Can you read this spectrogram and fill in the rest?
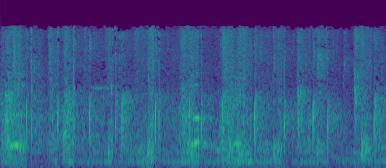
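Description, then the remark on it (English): A room full of people applauds Peter Buckley Hill, a dense, steady wash of many hands clapping at once, fairly loud, with a few faint voices mixed into the crowd noise. “I think a big round of applause, Mr.”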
